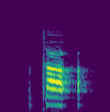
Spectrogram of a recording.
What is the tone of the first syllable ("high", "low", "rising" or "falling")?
high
